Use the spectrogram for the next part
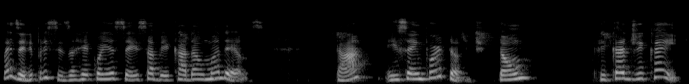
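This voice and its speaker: A woman's voice: fairly high pitch, expressive, normal speed. A Brazilian woman teacher with a Brazilian accent, explaining reading activities to other teachers in a chatty way, checking in often with little tag questions. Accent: Brazilian Portuguese.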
